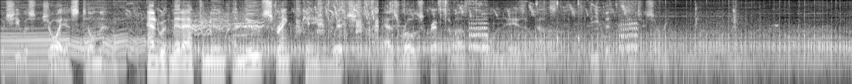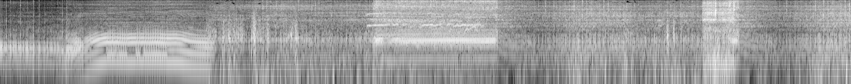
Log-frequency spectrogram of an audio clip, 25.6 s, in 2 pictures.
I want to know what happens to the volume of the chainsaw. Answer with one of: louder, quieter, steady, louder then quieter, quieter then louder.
steady.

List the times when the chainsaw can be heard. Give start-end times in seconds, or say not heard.
0.0-25.5.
